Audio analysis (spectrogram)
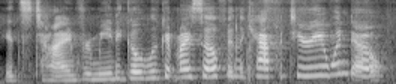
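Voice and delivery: high, lilting self-satisfaction; vain girl. A narrator's reading. Lucille leaves to admire her reflection, airily vain. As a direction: announce it with airy vanity.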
